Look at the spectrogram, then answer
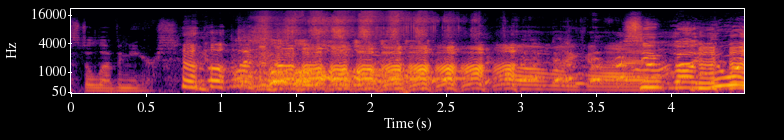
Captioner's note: all laugh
